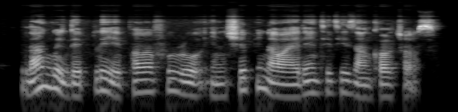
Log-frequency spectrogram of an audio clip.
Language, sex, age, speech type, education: Nigerian Pidgin, female, 30-45, spontaneous, tertiary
